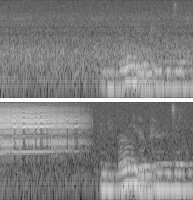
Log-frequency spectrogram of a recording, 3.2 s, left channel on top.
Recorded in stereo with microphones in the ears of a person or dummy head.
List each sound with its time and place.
1.7 s a woman speaking: 75° right (ahead or behind), 8.5 m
